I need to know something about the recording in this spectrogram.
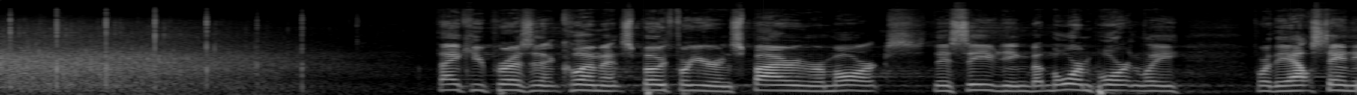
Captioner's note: applause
